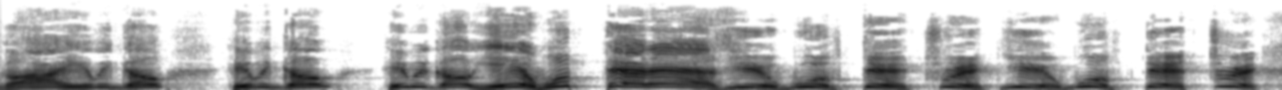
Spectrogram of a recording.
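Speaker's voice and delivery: high, rhythmic cheering chant; building hype. Retold or imitated. Bettor cheering Colorado's drive as he relives it, hyped up.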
